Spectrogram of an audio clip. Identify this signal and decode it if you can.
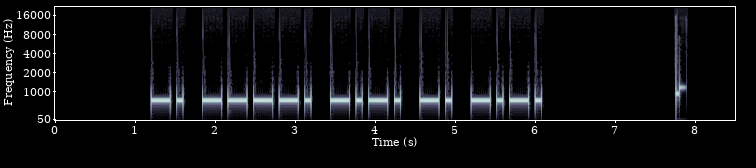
Morse code, heard as a keyed tone, about 15 wpm, 700 Hz. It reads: N9CNC
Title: USA Call Signs - 5 Characters - 3x Character Spacing - 15wpm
